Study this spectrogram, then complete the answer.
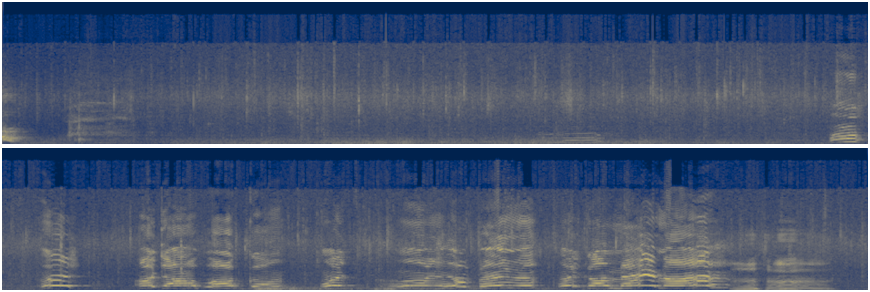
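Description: A rain storm with thunder in Jordan, with steady rainfall and deep rumbling thunder. Adults and young children talk and exclaim over the storm throughout, the voices growing busier and closer later on.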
